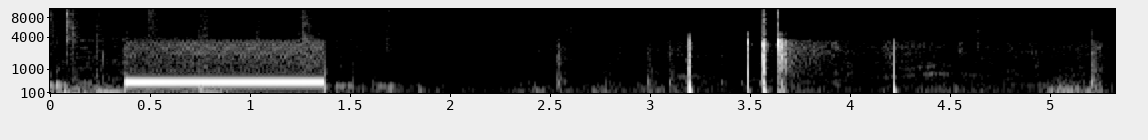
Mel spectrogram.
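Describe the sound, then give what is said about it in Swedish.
A single steady ringback tone of an outgoing phone call made from the Mix Megapol Göteborg radio show sounds for about a second. It is followed by quiet line noise and several sharp clicks, like a receiver being picked up. “Vi ringer upp en kille som har varit ute i trafiken och eh, gjort sig skyldig till en förseelse.”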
